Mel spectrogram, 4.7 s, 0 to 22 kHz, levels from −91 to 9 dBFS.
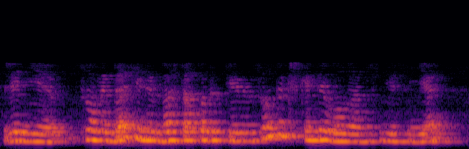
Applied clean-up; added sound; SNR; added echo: none; none; none; reverberation time 0.6 s.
